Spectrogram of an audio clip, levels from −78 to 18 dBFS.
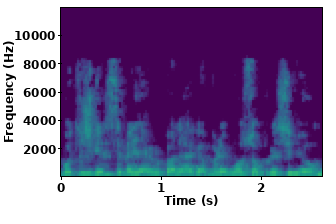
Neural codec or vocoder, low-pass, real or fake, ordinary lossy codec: none; 10.8 kHz; real; MP3, 32 kbps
